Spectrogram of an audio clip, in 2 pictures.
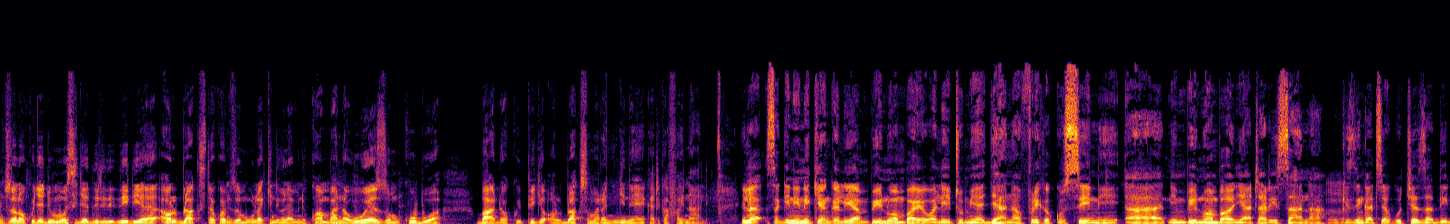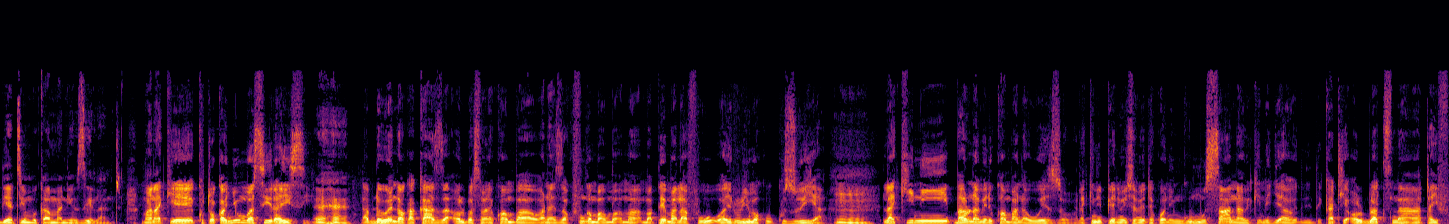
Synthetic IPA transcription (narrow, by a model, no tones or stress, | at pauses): m̩t͡ʃɛzɔanaɔkuʄaʄumamɔsiʄaðiɗijaɔlblaksitakuwamizɔmulakiniunaːminikwambanauwɛzɔm̩kuɓwa | ɓaːɗɔwakuipiɠaʔɔlblakswamaɾaɲiŋɡinɛkati̥kafaina̰liilasaɠininikiaŋɡaliambinuambajɔwaliitumiaʄanaːfɾikakusinianimbinuambajɔnihataɾisanaukiziŋɡatiakut͡ʃɛzaðiɗijatimukamanjuzila̰nd̥ | maːnakɛkutɔkaɲumasiɾahisiɛɦɛlaɓ̚ɗahuwɛndawakakazaʔɔlbaksnamanikwambawanawɛzaku̥fuŋɡaamapɛmaːlafuwaɾuiɲumakukuzuialakiniɓaɗɔnaːminikwambanauwɛzɔlakinipianimɛt͡ʃambiaitakuwaniŋɡumusanawikindiʄakatijaʔɔlbaksnataifa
